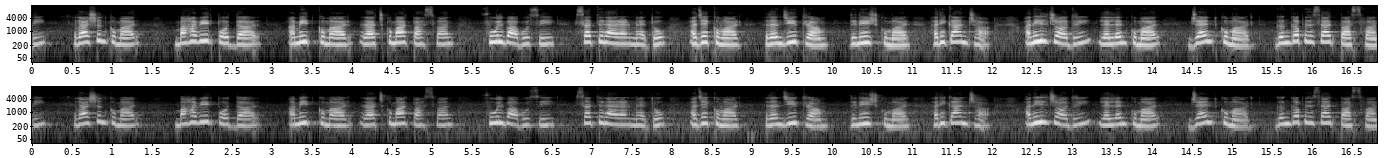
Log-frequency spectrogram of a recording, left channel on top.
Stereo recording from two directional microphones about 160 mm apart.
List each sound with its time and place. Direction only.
0.0 s a woman's voice: 40° left (ahead or behind)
